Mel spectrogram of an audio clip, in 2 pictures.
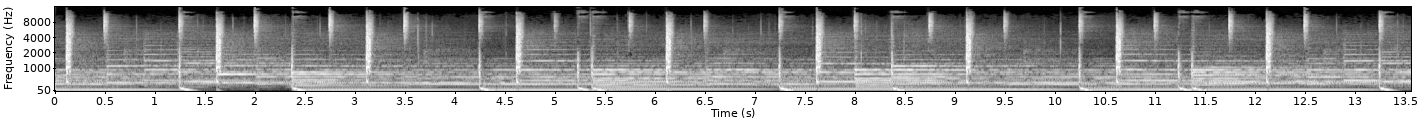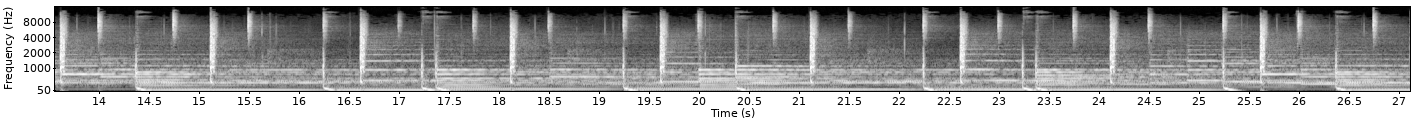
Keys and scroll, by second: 21.9 ctrl+r.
